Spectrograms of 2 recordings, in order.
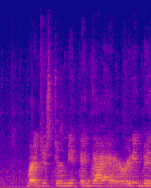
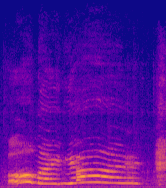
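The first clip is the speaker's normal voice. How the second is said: very high, loud, long-drawn mock sob; hammed-up wailing despair; re-enacted crying wail; 14 semitones higher, 8 dB louder, much slower than usual. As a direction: bawl it out, stretched and piercingly high. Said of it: "And I started crying".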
